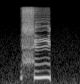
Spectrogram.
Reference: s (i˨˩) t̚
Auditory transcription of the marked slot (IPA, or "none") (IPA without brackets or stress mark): i˥˩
